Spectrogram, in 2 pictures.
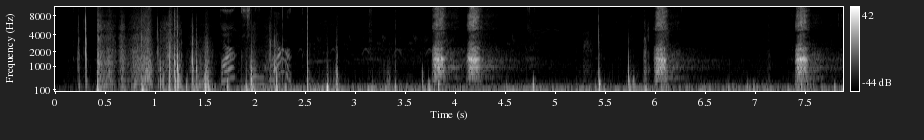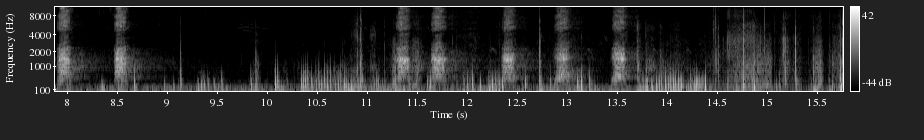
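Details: Small dog barks at a cat in short, clipped yaps, two loose runs of about five or six barks each, spaced roughly half a second apart, over steady low rumble and occasional human voice.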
